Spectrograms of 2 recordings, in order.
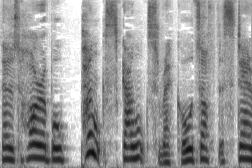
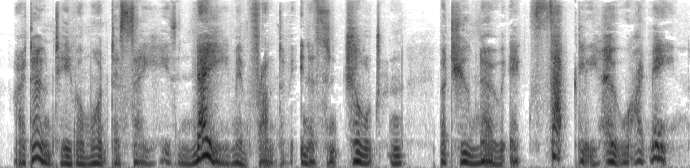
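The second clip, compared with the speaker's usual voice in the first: hushed voice, dropped even lower; 7 semitones lower, 6 dB quieter than usual. A narrator reads a woman speaking to Mum about someone; voice dropped even lower. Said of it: "drops her voice even lower".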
